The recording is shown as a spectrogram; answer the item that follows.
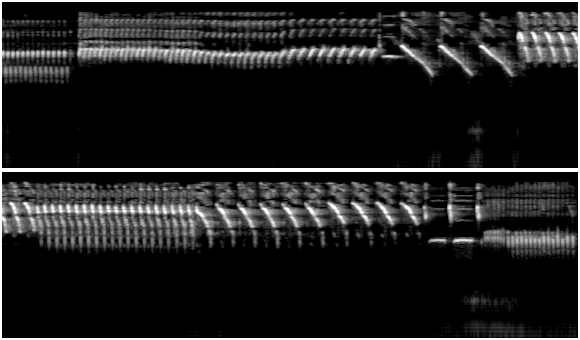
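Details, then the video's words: Champion canary song used to train young canaries: a long steady buzzy trill, three sharp falling sweeps, a rapid high rattling roll slowing into spaced descending notes, ending in a flat whistle and a low buzz. "Entrenando pollitos canarios"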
